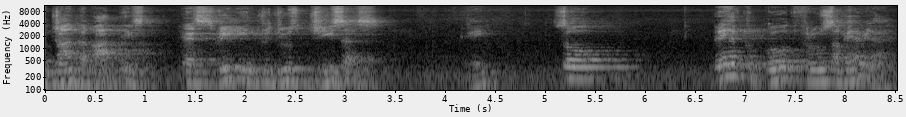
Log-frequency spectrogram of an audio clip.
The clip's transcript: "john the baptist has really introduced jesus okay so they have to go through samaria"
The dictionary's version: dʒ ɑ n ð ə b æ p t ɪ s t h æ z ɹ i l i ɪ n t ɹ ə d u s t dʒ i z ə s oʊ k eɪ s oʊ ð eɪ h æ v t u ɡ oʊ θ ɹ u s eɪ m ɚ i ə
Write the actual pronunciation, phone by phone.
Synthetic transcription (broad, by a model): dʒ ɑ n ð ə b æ t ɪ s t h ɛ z ɹ i l i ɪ n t ɹ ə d u s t dʒ i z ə s oʊ k eɪ s oʊ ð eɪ h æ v t u ɡ oʊ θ ɹ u s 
